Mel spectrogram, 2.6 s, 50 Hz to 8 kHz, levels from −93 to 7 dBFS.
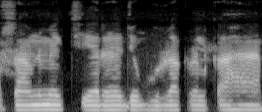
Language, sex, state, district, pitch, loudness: Hindi, male, Jharkhand, Garhwa, 120 Hz, -18 LUFS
